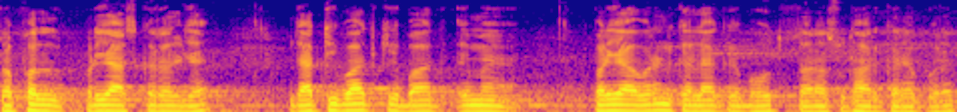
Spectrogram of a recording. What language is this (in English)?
Maithili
